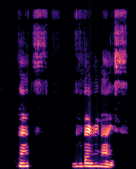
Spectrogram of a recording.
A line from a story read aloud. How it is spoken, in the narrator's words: I said, struggling to keep my voice even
